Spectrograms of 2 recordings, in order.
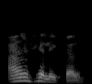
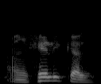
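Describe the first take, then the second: First: The stress is on the first syllable. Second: The stress is on the second syllable. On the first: "no puede ser la primera porque diría angelical" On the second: "No puede ser la segunda porque diría angelical"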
